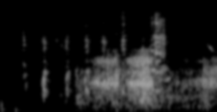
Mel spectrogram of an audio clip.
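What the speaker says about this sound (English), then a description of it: "Georgie's chickens are giving chicken song or egg song." Backyard chickens clucking an egg song, a few short clucks and then a louder sustained cackling run. Moderately distant and fairly faint, with no talking.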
